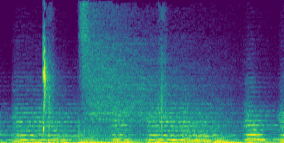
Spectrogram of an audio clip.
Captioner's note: click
